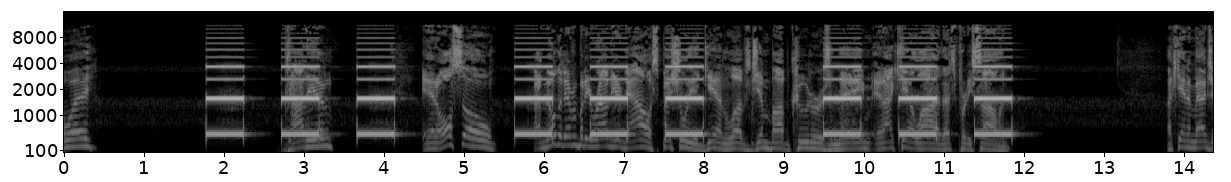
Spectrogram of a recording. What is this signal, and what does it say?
Alarm pattern, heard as an alarm's beeps, played three times, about 530 Hz, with speech in English. Temporal three. Smoke or fire, evacuate.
